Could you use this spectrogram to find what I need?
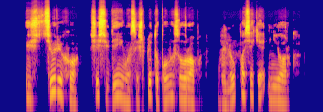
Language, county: Lithuanian, Vilnius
